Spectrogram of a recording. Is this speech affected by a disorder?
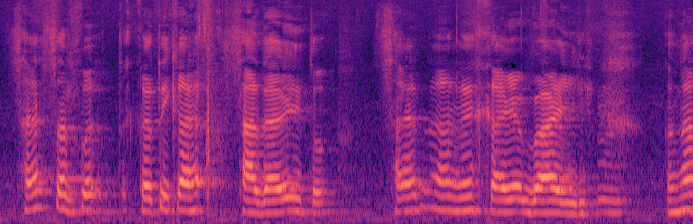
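Yes: cerebral palsy.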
